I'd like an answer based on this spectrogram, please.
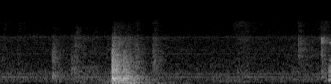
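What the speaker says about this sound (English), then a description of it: "and I'll close that door." An indoor door swings shut with a single solid thud during an audition recording, preceded by faint handling sounds, with a softer knock near the end.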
